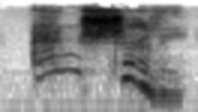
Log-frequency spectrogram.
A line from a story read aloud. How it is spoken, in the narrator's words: exclaimed Marilla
